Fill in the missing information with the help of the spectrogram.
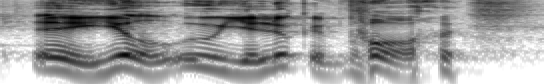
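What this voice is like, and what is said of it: New York accent. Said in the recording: “I always feel you should say that in a New York accent.”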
